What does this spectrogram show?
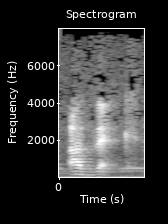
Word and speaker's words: avec: Now in French, the word with is avec. Is what? Avec.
